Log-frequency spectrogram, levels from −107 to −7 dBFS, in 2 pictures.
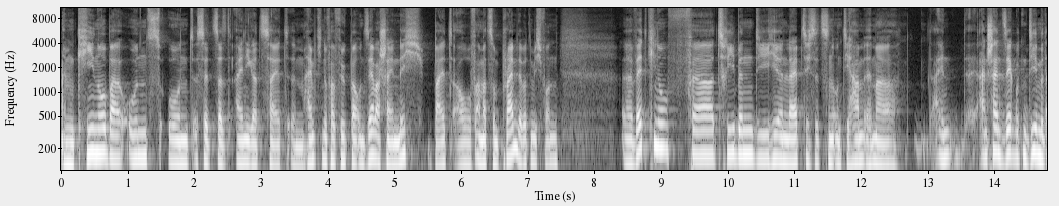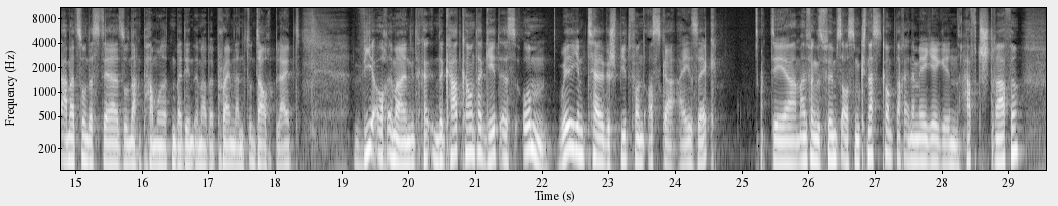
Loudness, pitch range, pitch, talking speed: -20 LUFS, 120-155 Hz, 130 Hz, 180 wpm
